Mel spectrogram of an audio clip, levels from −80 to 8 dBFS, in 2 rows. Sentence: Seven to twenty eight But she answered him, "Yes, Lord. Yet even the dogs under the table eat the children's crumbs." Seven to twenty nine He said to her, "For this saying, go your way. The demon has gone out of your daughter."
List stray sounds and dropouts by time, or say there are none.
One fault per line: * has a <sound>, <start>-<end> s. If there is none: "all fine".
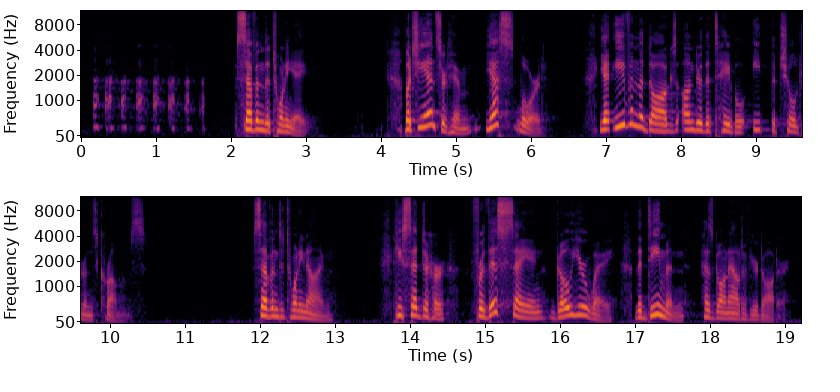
* has a laugh, 0.1-1.7 s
